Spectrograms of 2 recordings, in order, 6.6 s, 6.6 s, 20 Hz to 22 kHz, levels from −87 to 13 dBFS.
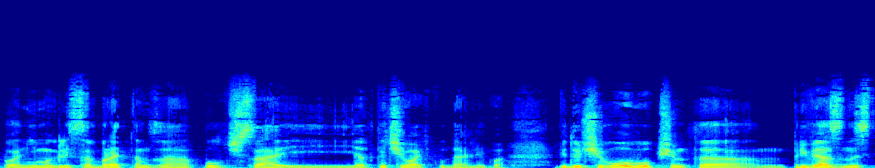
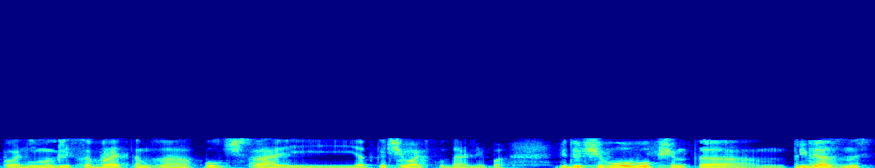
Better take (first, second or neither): first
